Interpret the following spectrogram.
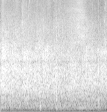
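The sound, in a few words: church congregation applauding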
